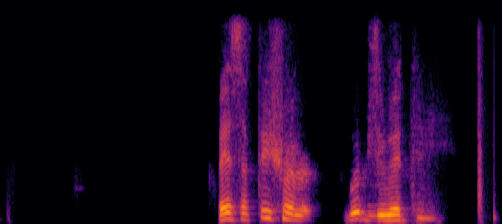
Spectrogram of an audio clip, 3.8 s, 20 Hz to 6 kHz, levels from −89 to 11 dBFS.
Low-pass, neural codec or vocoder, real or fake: 5.4 kHz; codec, 16 kHz, 0.5 kbps, X-Codec, HuBERT features, trained on general audio; fake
